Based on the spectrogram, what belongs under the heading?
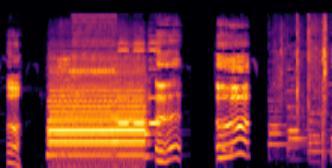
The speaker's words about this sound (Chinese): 鸣笛声超过规定值就是不合格，反之就是合格。邓普，你按一下喇叭。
